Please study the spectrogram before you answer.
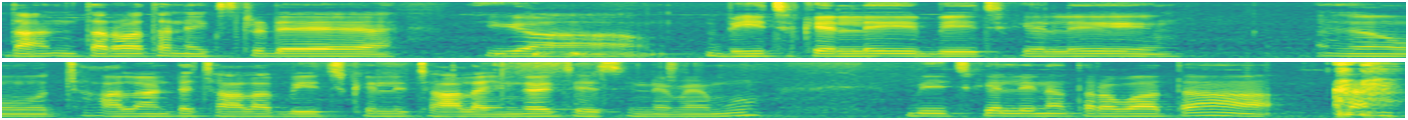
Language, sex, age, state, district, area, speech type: Telugu, male, 18-30, Telangana, Hyderabad, urban, spontaneous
